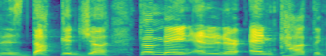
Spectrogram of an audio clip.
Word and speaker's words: Dukaja: I asked him if I got it right, but that's how you say it. Is Dukaja, the main editor and content creator for KARNAGE Clan.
